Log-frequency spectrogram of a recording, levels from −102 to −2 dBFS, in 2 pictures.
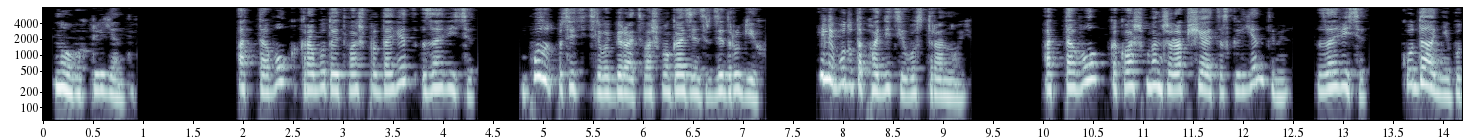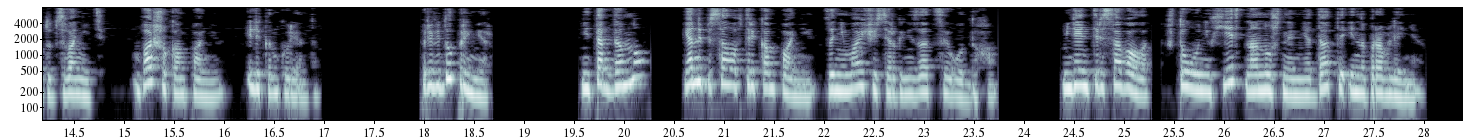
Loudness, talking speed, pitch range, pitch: -19 LUFS, 135 wpm, 190-245 Hz, 215 Hz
